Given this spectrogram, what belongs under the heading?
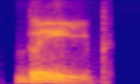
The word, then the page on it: bleep: British English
